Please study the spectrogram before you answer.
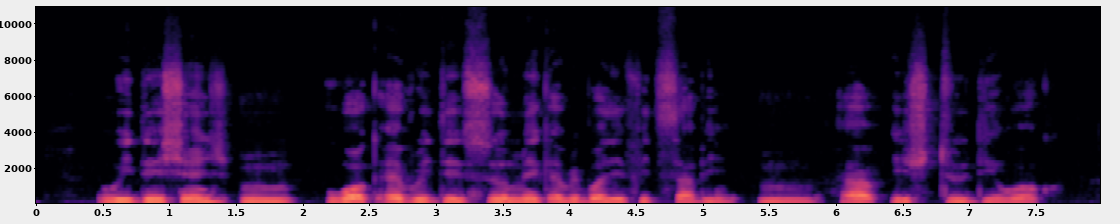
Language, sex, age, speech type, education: Nigerian Pidgin, male, 30-45, spontaneous, tertiary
